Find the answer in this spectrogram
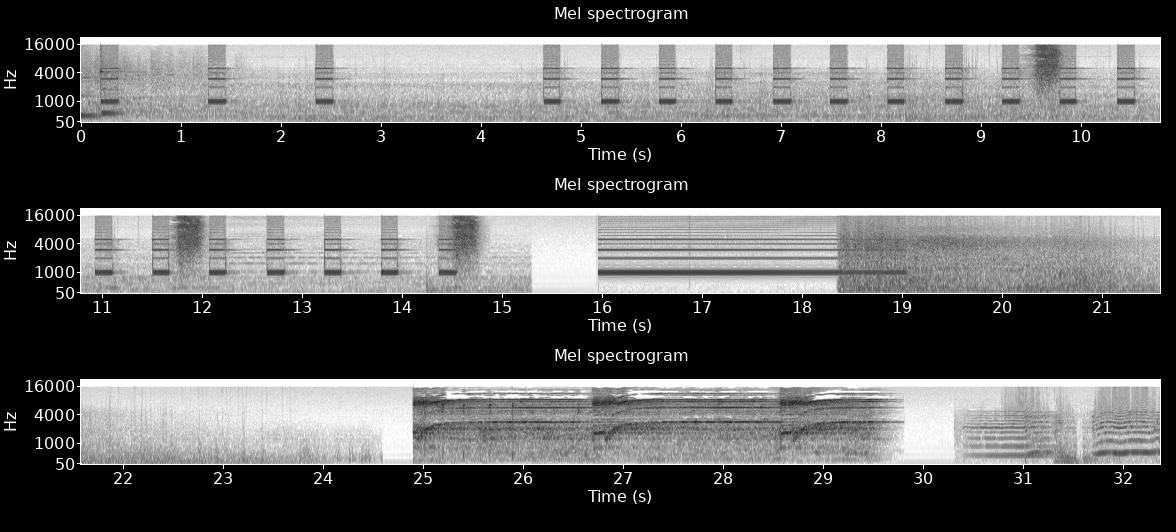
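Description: Recorded heart-monitor sound effect in a performance soundtrack: a single electronic beep repeating about twice a second over a low musical bed, then an unbroken flatline tone for about three seconds, the sign of the patient's death. A rushing swell of noise follows and fades, then after a short break dramatic music with sweeping high tones comes in.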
